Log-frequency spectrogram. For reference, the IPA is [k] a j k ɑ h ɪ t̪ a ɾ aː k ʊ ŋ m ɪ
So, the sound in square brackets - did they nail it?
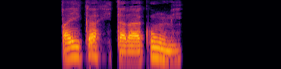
no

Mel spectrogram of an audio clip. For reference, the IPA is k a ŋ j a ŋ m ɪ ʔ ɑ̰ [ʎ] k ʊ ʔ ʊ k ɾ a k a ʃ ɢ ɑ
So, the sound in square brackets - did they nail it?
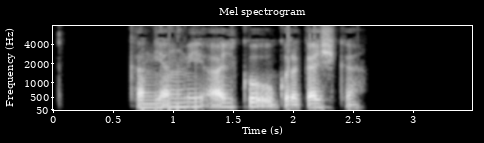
yes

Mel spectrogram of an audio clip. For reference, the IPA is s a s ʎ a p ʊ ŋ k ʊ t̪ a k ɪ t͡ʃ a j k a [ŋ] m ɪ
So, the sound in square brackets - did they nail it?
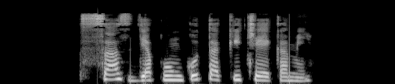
no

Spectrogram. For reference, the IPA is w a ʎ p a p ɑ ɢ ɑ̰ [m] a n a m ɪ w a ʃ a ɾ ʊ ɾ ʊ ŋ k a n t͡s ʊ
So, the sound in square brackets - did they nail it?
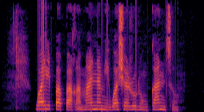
yes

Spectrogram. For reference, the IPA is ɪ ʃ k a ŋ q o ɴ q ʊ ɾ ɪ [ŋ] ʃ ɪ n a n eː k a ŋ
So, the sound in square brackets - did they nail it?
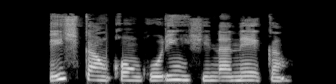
yes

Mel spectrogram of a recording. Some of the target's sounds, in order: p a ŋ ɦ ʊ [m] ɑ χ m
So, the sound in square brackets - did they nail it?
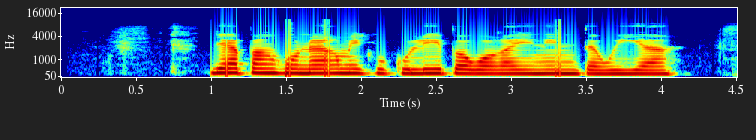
no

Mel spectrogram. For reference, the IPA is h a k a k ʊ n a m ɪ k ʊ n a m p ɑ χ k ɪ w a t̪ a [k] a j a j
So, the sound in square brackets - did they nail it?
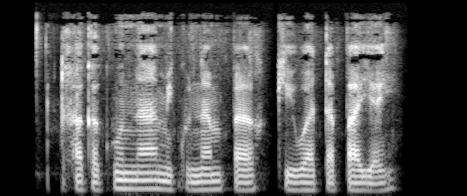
no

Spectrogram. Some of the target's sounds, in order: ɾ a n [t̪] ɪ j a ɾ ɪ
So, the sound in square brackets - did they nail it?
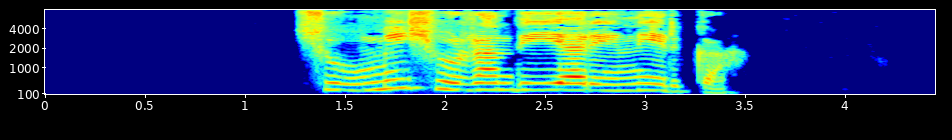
no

